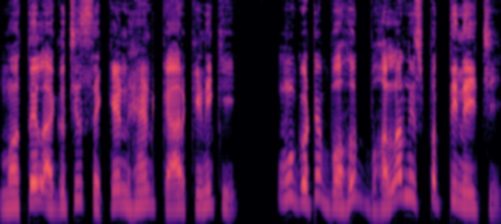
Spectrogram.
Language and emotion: Odia, happy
